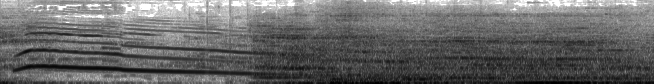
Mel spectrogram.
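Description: Velociraptor call played over arena speakers: one long screech that rises briefly and then slides slowly down in pitch for about two and a half seconds. A low rumble follows and carries on to the end.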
